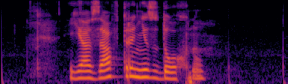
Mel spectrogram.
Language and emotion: Russian, neutral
